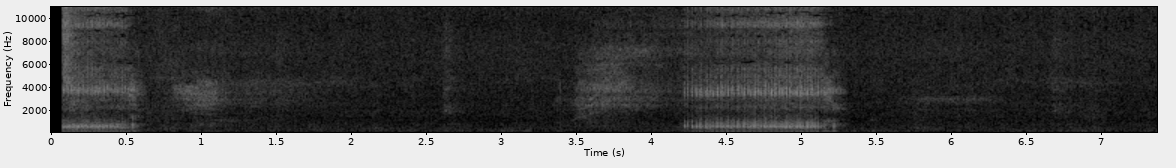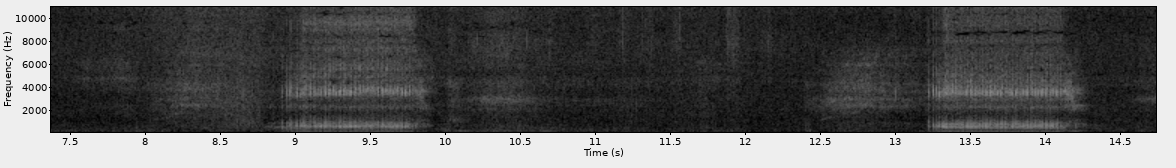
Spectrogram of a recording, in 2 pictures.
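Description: Regular rough snores about every four and a half seconds, roughly 13 breaths a minute, with softer breathing between; ordinary snoring.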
